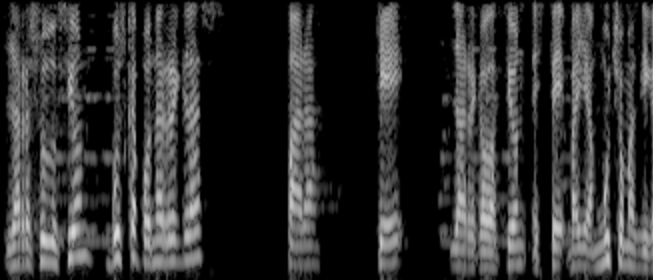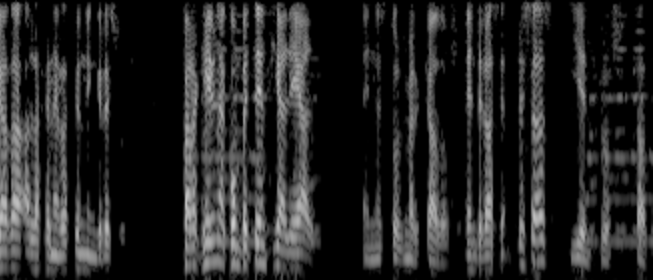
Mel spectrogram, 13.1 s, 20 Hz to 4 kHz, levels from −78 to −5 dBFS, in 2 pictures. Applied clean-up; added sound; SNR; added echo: classical method spectral subtraction.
